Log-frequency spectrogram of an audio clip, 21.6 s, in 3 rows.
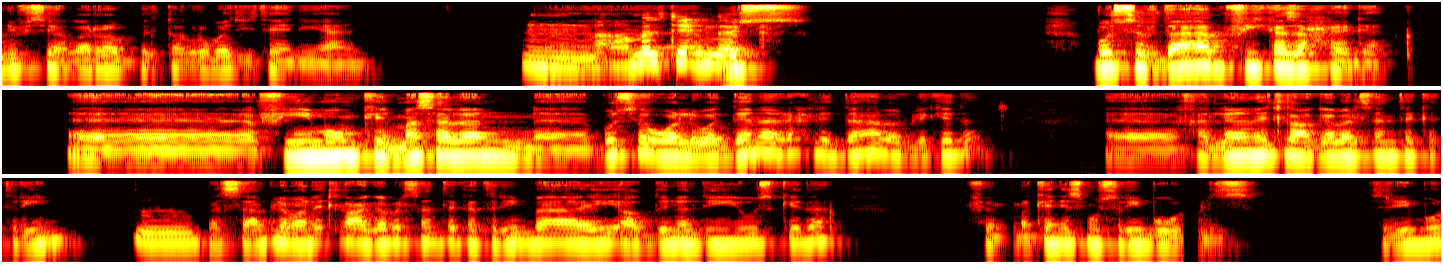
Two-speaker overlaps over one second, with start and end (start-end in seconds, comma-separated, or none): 2.7-3.9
